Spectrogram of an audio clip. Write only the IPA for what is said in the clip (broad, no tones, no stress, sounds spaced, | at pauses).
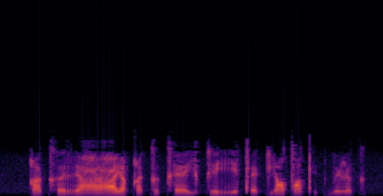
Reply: q əː kʰ ə r ɛ ʕ ɛ ʕ ɪː q ɪ k ə kʰ ɛː j ə k ɪ rʲ ɛ tʼ ɛ k i tˤ i tʼ ɪ k b ɪ ɭ ə k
